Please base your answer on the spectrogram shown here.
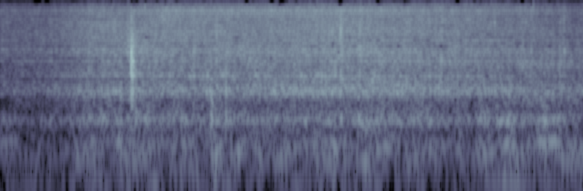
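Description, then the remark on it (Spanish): Steady fizzing hiss with fine crackling bubbles of boiling liquid nitrogen with samples inside, holding an even level throughout with a couple of brief sharper pops and no voices. “Esto es nitrógeno líquido y dentro hay muestras.”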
